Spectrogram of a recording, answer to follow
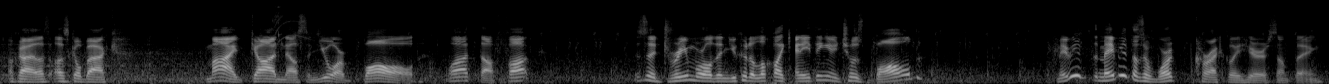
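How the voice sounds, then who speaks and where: A young man streaming a game, reacting with loud, profane, joking running commentary over game music. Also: a little high. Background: game music and dialogue.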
